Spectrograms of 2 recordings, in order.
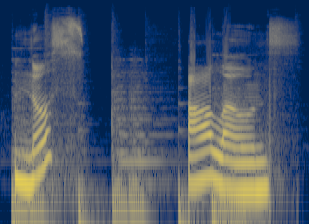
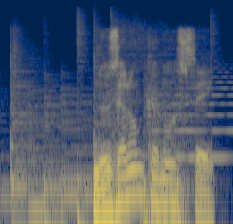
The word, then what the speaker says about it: Nous allons commencer: That is Latin, isn't it? No, it's French. Oh. Commencer. We will begin. Nous allons commencer.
